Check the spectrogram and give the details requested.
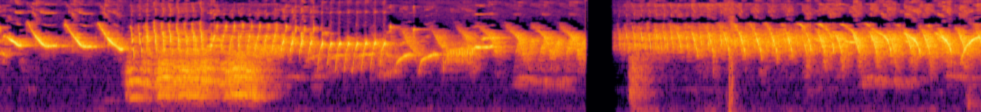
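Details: Canary song in an ornate style: quick rising notes, a burst of harsh buzzy rattle, rapid pulsed trills, a brief pause, then a long run of fast repeated chirps.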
